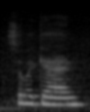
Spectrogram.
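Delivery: calm, even meditation voice with long pauses; guided meditation. Real, not acted. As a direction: ease them gently through each breath, unhurried. Leads a guided breathing meditation.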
